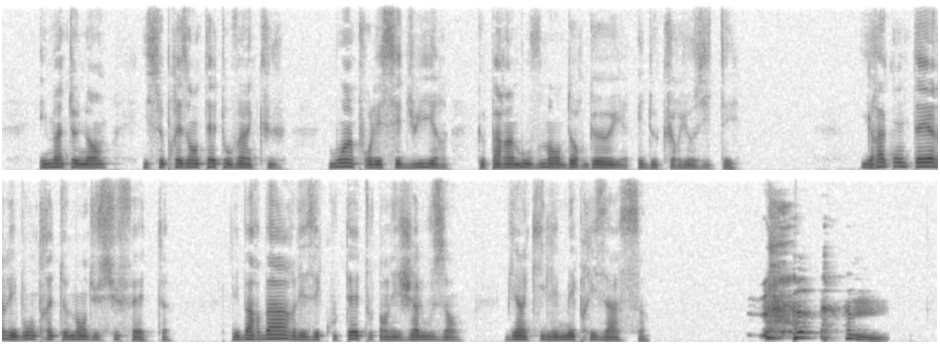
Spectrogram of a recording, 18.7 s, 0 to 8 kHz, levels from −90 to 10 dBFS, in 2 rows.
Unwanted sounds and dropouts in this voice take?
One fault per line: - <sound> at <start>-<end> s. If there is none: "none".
- cough at 16.8-18.2 s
